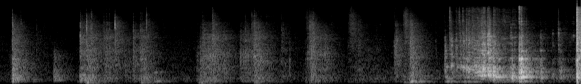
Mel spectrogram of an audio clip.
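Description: A series of short rustles and knocks, roughly one a second, that crowd together near the end: things being handled close to the microphone.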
